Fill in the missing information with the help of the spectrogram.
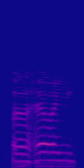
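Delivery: high-pitched mock bewilderment; confused. Mother reacting to the kids' strange explanation, confused. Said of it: "this confused look on her face, like".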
